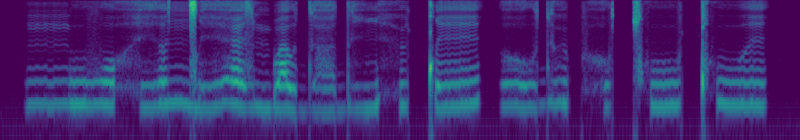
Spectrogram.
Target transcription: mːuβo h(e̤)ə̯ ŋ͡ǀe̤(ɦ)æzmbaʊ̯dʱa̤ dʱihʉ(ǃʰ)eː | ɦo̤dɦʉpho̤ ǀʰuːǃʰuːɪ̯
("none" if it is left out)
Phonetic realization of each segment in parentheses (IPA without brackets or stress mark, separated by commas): e̤, ɦ, ǃ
